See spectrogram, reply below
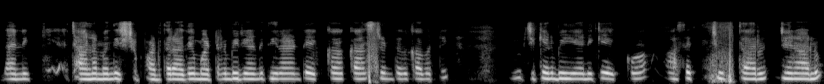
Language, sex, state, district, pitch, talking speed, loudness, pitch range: Telugu, female, Telangana, Karimnagar, 255 Hz, 130 wpm, -16 LUFS, 250-270 Hz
